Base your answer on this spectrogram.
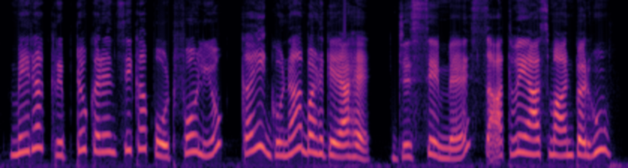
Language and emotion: Hindi, happy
